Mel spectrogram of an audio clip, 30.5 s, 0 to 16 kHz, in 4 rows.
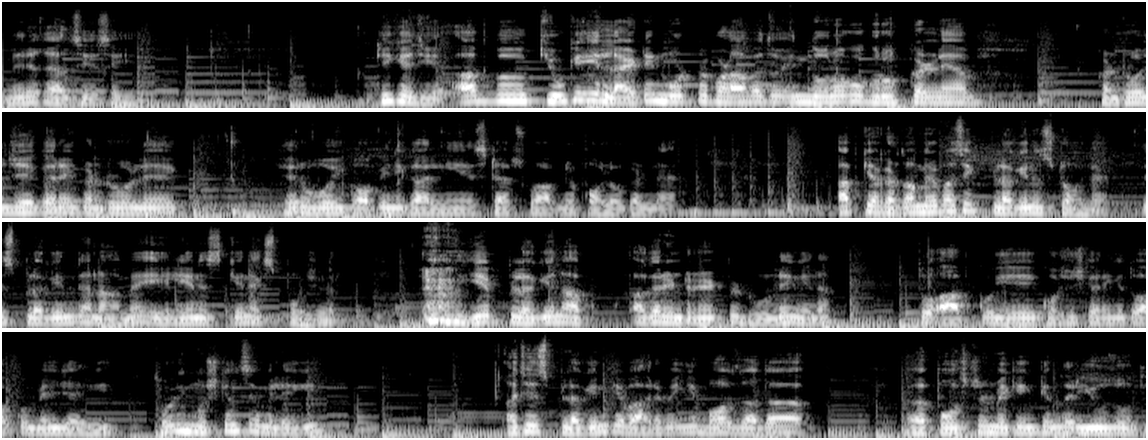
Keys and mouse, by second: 0.4 click, 4.1 click, 4.3 click, 5.3 shift+click, 6.1 ctrl+g, 7.1 ctrl+j, 7.9 ctrl+e, 8.6 ctrl+a, 9.2 ctrl+j, 9.8 click, 10.4 Pause, 10.7 click, 15.4 click.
